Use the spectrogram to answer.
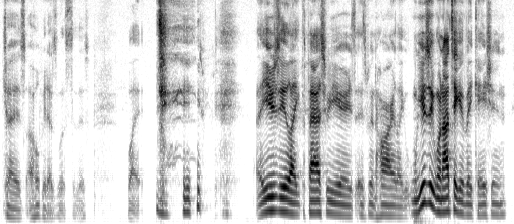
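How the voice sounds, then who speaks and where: With a lowish voice and lively intonation, a young man speaks briskly as he co-hosts a podcast. The concrete estimator rambles through casual chat, often restarting and leaning on fillers.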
